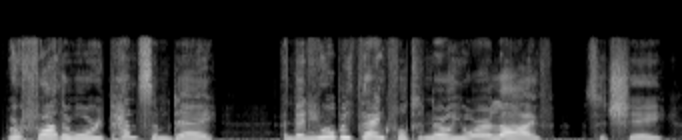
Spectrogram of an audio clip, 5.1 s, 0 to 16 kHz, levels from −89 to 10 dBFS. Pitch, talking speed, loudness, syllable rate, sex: 315 Hz, 225 wpm, -16 LUFS, 5.9 syllables/s, female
